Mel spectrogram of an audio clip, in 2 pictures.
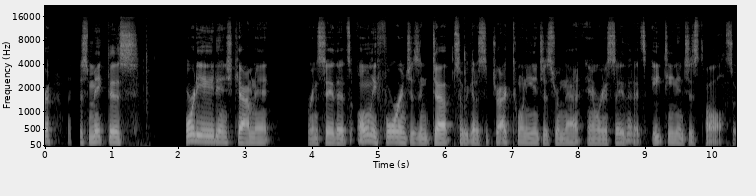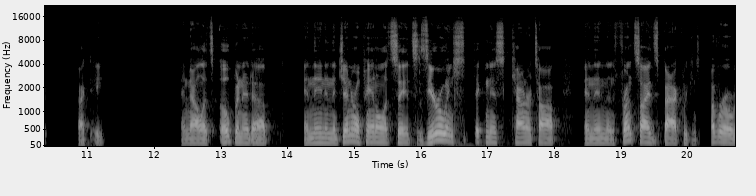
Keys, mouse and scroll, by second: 0.5 Return, 3.8 right click, 4.8 click, 5.3 Return, 7.8 middle click, 7.8 scroll up 1, 9.0 click, 9.5 Return, 15.3 click, 16.5 Tab, 18.9 click, 20.0 click.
